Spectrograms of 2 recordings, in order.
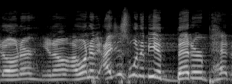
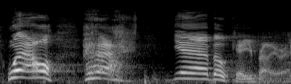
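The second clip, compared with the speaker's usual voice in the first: caving in. Retold or imitated. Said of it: "I'm like".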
